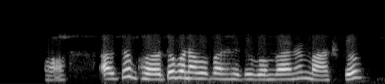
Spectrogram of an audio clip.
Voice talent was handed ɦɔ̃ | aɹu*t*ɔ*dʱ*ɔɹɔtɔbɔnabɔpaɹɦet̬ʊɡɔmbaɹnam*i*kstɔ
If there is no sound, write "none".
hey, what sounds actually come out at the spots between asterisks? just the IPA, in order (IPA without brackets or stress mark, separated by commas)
t, ɡʱ, a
